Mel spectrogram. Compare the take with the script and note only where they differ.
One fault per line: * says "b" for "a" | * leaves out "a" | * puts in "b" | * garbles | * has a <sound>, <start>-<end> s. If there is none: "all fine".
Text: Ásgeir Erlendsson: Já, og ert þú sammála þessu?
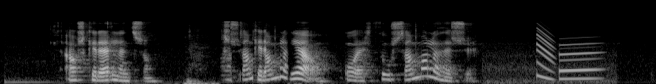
* garbles
* has a chirp, 5.4-6.1 s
